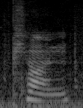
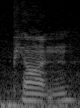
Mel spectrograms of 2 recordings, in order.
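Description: First: The first sound is a clear P. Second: The first sound is between a B and P. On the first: This is the English pronunciation of the name. "But in English, it's Pyun" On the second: This is the Korean pronunciation of the name. "In Korean, it's like a B-P kind of"

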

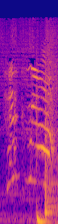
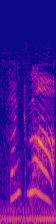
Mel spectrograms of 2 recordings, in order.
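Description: First: It is said loudly. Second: It is said quietly.

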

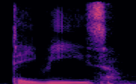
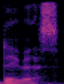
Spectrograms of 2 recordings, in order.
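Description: First: The name is said as it is spelled. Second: The name is said like 'Davis'. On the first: This is how a reader would guess it. "It would actually be kind of how you'd read it" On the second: This is how the family says it. "But we pronounce it Davis"

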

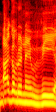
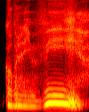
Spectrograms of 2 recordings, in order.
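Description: First: It is said with high energy. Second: It is said with low energy.

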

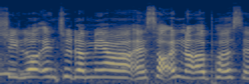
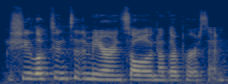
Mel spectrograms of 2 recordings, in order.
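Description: First: It is said in a put-on foreign accent. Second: It is said in her natural accent.

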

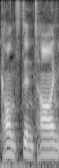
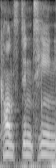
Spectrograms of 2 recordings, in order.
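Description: First: The name is pronounced the British way. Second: The name is pronounced the American way. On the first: The speaker calls it right. "you say Constantine, you bloody Yanks" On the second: The speaker calls it wrong. "You don't say Constantine"

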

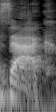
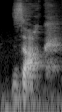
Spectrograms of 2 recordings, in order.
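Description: First: The name is said like English Zach. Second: The name is said to rhyme with sock. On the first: The speaker calls it wrong. "Not like Zach, like an American Zach would be" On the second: The speaker calls it right. "So it's Zsak"

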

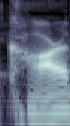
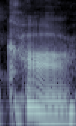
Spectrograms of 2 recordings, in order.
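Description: First: The final R sound is clearly pronounced. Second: The final R sound is dropped entirely. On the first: "they don't say car" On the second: "like a softer R, ... they say ka"

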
